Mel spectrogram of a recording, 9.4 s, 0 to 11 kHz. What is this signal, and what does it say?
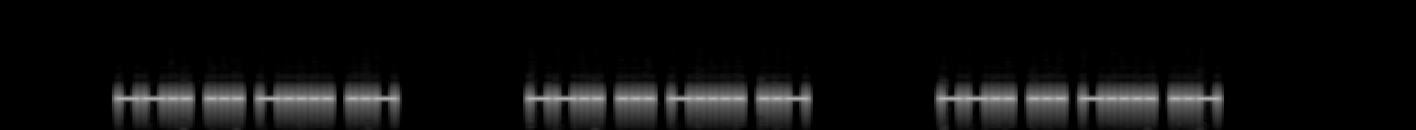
Morse code, heard as a keyed tone, about 28 wpm, 700 Hz. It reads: ZS6U ZS6U ZS6U
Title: DXCC-100 Call Signs - 4 Characters - Repeated 3x - 28wpm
